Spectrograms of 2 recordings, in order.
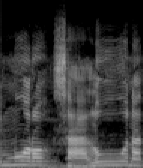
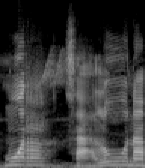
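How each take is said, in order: First: The r sound is thick, lips rounded. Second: The r sound is thin, lips unrounded. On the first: The speaker calls it right. "tapi mursaluna, tetap moncong" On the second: The speaker calls it wrong. "Bukan dibaca mursaluna"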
